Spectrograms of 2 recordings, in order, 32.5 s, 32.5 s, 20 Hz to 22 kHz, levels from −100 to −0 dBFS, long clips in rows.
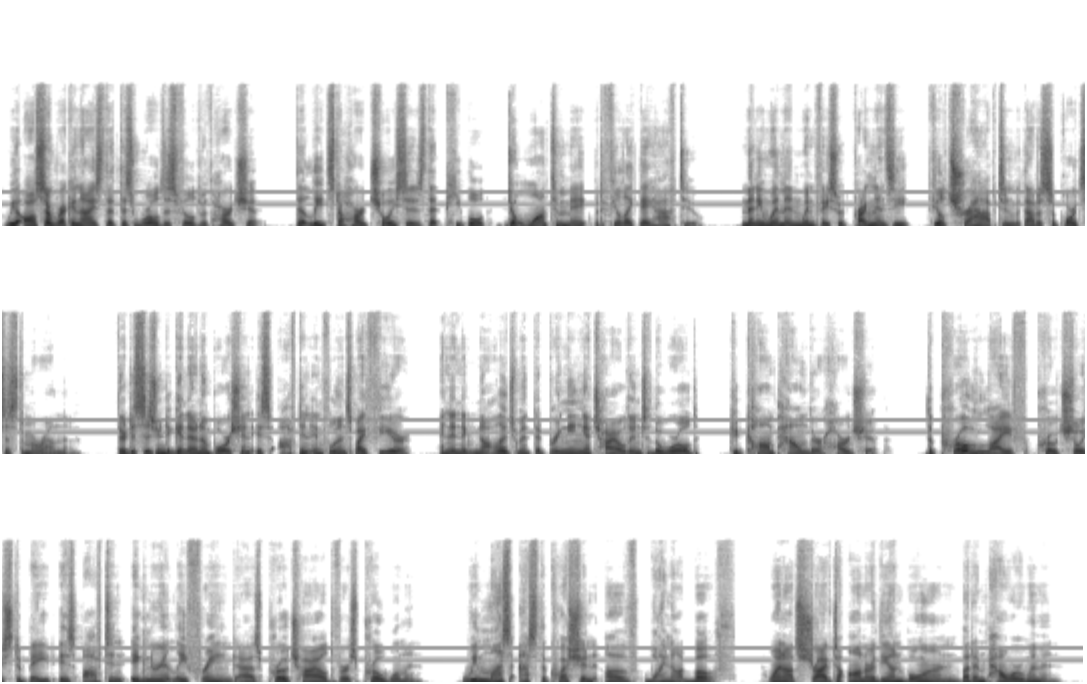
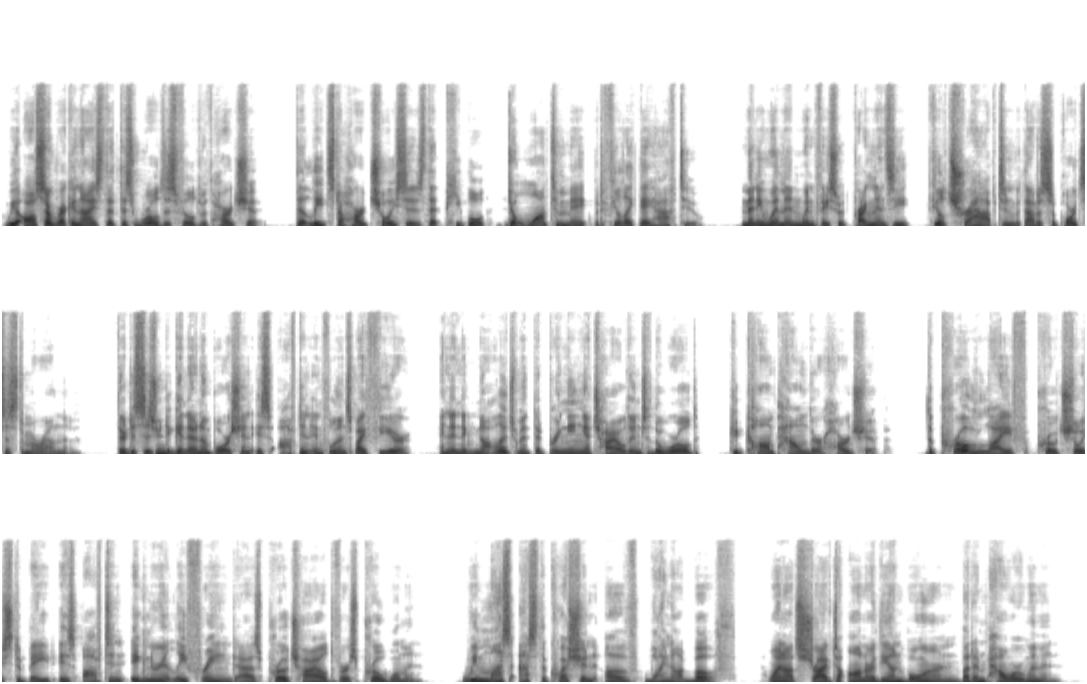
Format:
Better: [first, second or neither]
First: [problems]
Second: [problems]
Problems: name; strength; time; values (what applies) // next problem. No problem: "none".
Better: second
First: high-pitched whine; faint; throughout; 3.5 kHz, 30 dB below the speech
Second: none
